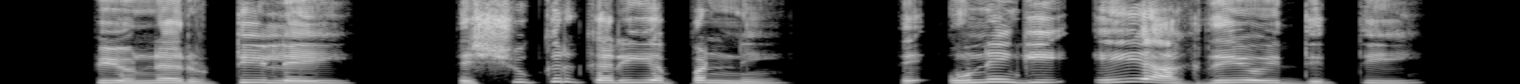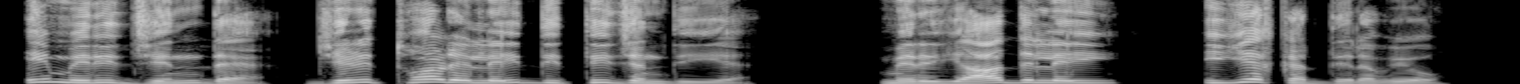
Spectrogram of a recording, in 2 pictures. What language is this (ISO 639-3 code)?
doi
